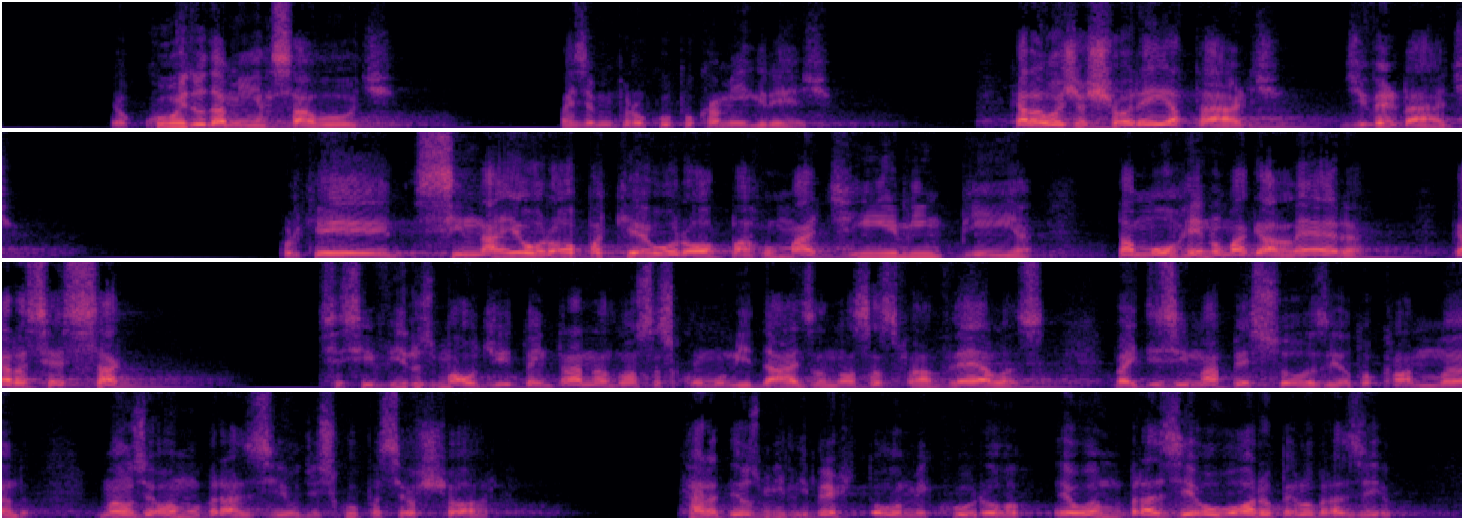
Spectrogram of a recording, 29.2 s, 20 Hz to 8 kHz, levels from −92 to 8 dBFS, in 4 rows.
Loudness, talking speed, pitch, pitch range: -36 LUFS, 165 wpm, 125 Hz, 100-145 Hz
